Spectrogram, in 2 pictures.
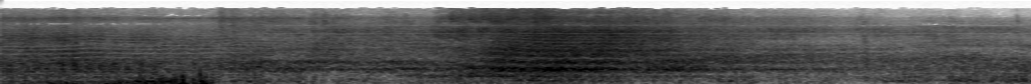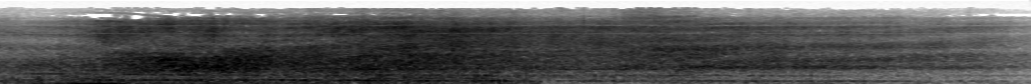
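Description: Highway traffic, semi trucks among it, passing close by; the rush of the vehicles swells and fades twice.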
